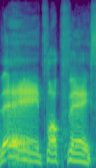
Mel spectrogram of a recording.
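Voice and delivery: put-on old-school sixties Brooklyn accent. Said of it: "doctors from Brooklyn".

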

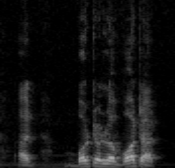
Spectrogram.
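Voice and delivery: put-on English accent.

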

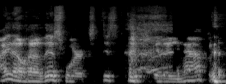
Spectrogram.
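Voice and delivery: put-on eye-rolling, skeptical, dismissive scoff. Recalling hearing about a long-delayed movie finally being made: retelling an eye-rolling scoff. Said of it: "I'm just rolling my eyes".

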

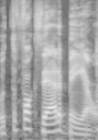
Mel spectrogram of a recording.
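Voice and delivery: put-on rough Philadelphia accent, somewhat butchered. Re-enacting how she said it to friends, in a put-on philly accent. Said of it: "That sounds like a Philly accent".

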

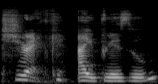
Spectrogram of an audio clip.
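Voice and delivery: fake French-accented voice. Acting a scene, a character greets another character, French accent. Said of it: "saying Shrek in a French accent".

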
